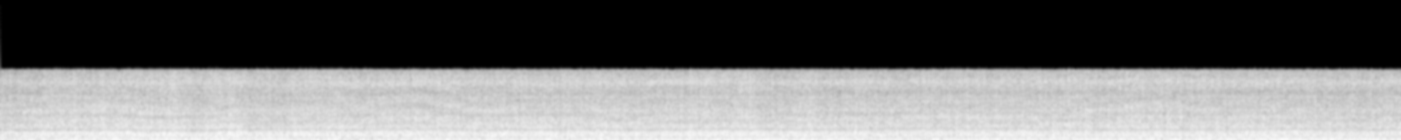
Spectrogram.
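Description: Handheld gas torch burning with a steady rushing hiss, heating heat-shrink tubing over a battery cable lug.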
